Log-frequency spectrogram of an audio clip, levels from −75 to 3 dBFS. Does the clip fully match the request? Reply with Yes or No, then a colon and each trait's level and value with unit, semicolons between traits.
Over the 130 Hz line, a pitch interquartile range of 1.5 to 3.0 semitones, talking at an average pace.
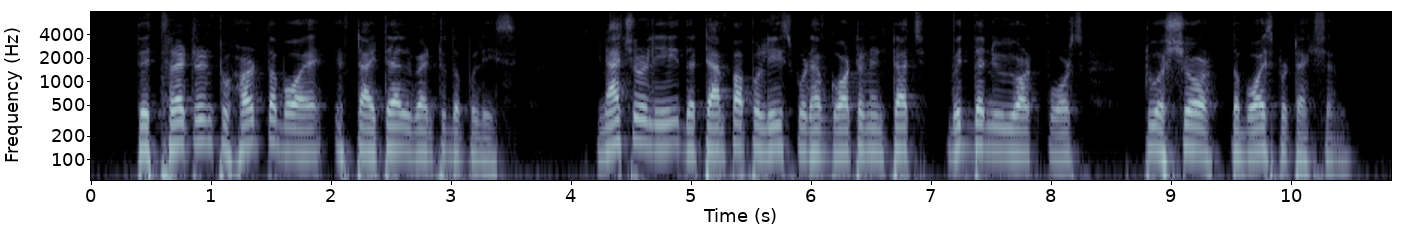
No: low, 125 Hz; average, 2.7 semitones; average, 170 wpm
